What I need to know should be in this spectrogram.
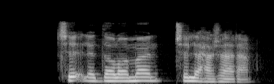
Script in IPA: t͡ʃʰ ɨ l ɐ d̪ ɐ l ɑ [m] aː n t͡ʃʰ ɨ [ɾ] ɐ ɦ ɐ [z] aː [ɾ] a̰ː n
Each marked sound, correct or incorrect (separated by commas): correct, incorrect, incorrect, correct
